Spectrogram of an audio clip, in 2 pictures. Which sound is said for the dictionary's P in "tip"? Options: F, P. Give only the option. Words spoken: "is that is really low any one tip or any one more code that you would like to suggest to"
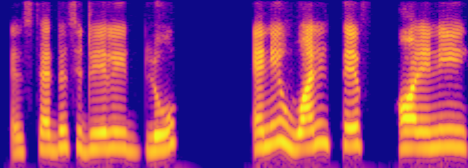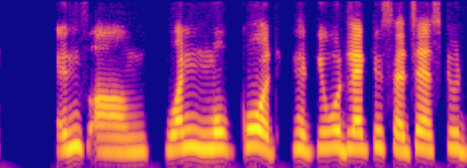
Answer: F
